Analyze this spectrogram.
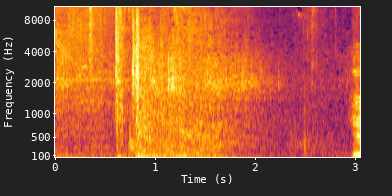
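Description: A video game gun fires with a loud crackling blast.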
